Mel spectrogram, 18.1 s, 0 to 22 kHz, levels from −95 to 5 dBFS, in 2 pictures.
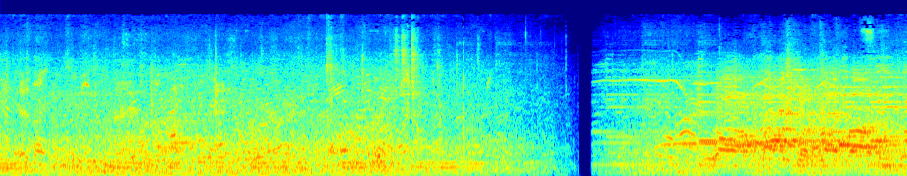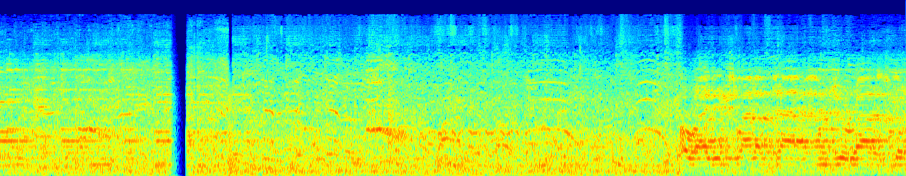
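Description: At 10.77 s the audio stalls for about 0.18 s. The last sound is carried on and dies away, leaving about 60 ms of silence, then the audio resumes where it stopped. This is a call audio freeze, likely packets held up in transit until the jitter buffer ran empty. About 156 ms of filler was inserted and nothing was lost, so everything after it runs that much later.

Right after, two short concealed packet losses follow back to back, at 10.99 s and 11.02 s, each losing 20 ms of audio. The receiver extended the preceding sound to cover the holes and then blended back in, heard as a brief smear or wobble.

From 11.36 s a call bitrate drop takes the encoder from 64 kbps down to 20 kbps. With far fewer bits the coding becomes coarser, and the sound turns rough, watery or muffled. It stays at 20 kbps for the final 5.8 s without recovering.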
